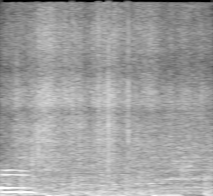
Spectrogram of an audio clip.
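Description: Water squirted from a squeeze bottle sizzling on a hot steel flat-top griddle among browning ground beef and taco seasoning. The hiss swells about half a second in.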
